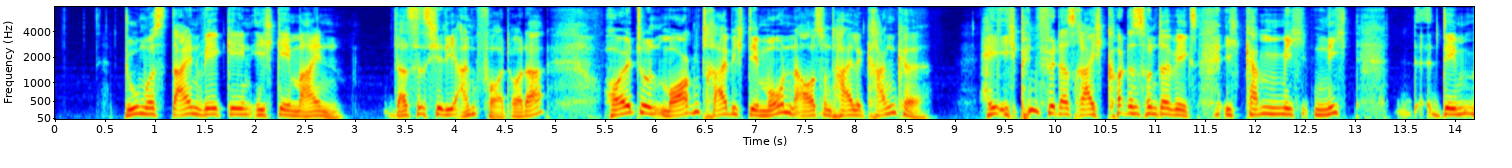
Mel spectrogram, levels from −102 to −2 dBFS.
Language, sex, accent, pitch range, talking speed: German, male, German, 110-160 Hz, 155 wpm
